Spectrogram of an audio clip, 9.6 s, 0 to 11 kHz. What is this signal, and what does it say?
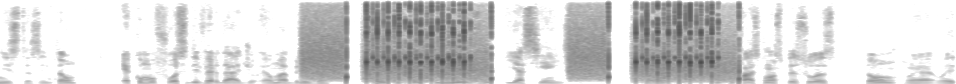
Pulse dialling, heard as a rotary dial, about 9 pulses a second, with speech in Portuguese. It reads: 0 8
